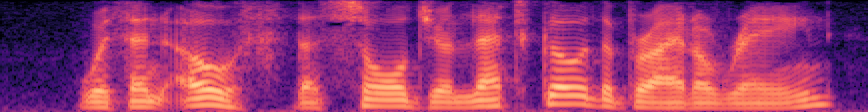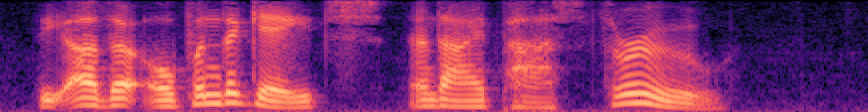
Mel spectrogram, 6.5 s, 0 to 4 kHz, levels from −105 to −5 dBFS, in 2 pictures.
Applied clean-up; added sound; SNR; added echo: none; none; none; none.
